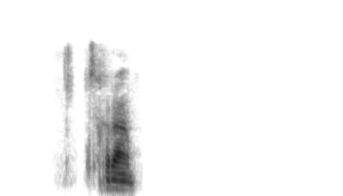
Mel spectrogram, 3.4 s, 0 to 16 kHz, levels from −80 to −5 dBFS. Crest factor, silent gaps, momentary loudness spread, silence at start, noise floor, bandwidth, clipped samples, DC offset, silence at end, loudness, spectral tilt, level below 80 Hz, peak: 24 dB; none; 24 LU; 0.65 s; under -90 dBFS; 8.2 kHz; under 0.1%; under 0.1%; 2.1 s; -20 LUFS; -5 dB/octave; -66 dBFS; -2 dBFS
